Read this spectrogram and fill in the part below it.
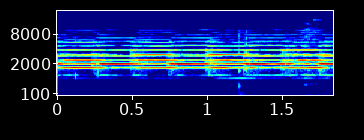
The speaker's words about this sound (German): Also ist der Feuermelder genau vor meiner Tür, aber ich sehe kein Feuer. Was soll ich machen?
